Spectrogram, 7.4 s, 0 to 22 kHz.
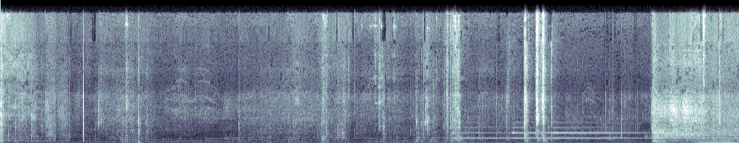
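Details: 2011 Hyundai Elantra with a hard-starting problem, after replacing the ignition switch: keys and a few clicks, then the engine catches at once and settles into a steady, even run; normal start.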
